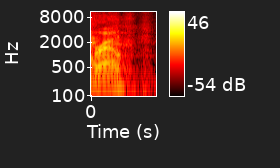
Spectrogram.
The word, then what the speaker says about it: Cerebro: Cerebro?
